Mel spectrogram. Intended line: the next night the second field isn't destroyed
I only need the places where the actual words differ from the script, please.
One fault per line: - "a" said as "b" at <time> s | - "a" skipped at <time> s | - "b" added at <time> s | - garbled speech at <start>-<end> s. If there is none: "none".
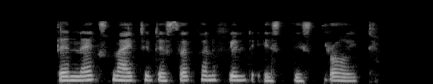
- "isn't" said as "is" at 2.6 s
